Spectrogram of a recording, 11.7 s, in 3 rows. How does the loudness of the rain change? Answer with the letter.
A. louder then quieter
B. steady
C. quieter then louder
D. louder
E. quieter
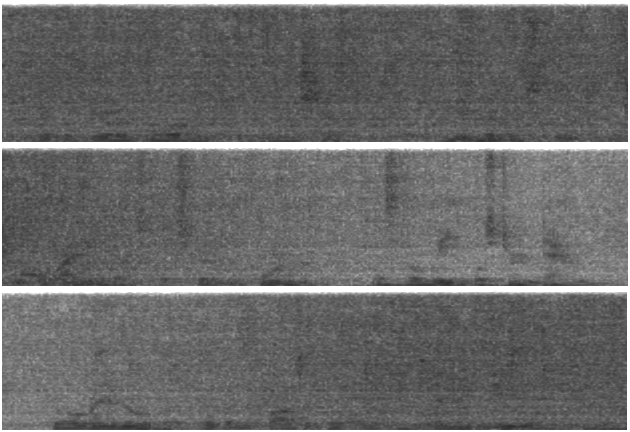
C.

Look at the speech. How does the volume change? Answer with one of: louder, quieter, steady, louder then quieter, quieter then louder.
steady.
